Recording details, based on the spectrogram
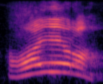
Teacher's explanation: غیرہ، غین کو موٹا اور نرمی کے ساتھ، محبت کے ساتھ، جیسے آپ اپنے بیٹوں کو پیار کرتے ہو، بوسہ دیتے ہو، غیرہ ایسا، اور 1 سیکنڈ کی مد بھی کریں گے، یہ حروف لین بن رہا ہے۔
